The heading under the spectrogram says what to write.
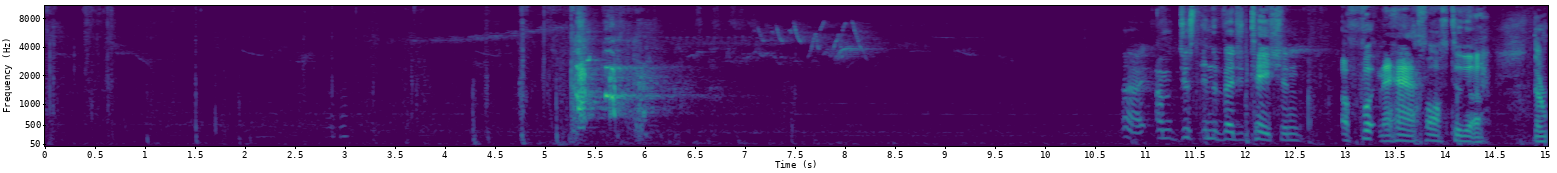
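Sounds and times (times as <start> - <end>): faint bird chirps: 0.0 - 11.1
dog barking: 5.3 - 6.3.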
